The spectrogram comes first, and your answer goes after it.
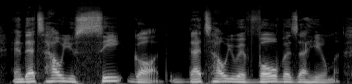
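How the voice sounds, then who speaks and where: With a dark, mellow tone and medium pitch, a man talks at a moderate pace with ordinary pitch variation. The sound is dry and close with no echo, in a very clean recording with a silent background. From Brazil. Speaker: entrepreneur, podcast guest. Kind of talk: casual interview chat. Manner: animated.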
